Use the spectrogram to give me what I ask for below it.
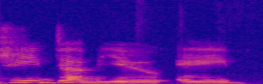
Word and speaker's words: Gwabbit: Well, another one that I like is Gwabbit, and it's spelled Gwabbit, like rabbit, but with a GW.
